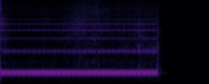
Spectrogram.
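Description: A telephone dial tone plays while a call is being placed, a steady, unbroken electronic hum lasting about a second and a half before it cuts off abruptly, with no voices over it.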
